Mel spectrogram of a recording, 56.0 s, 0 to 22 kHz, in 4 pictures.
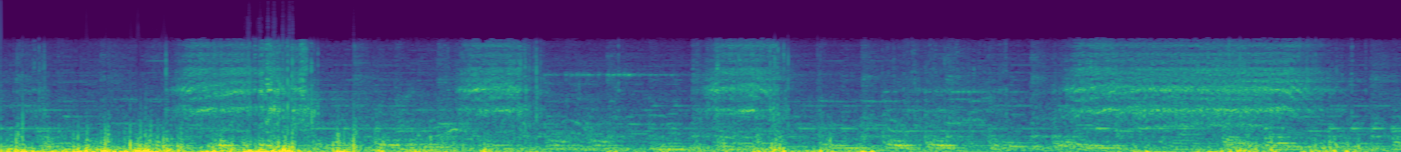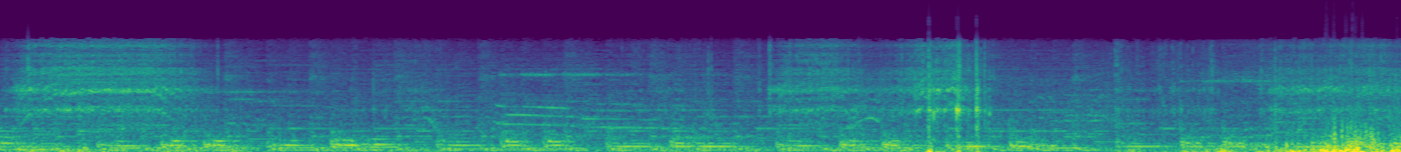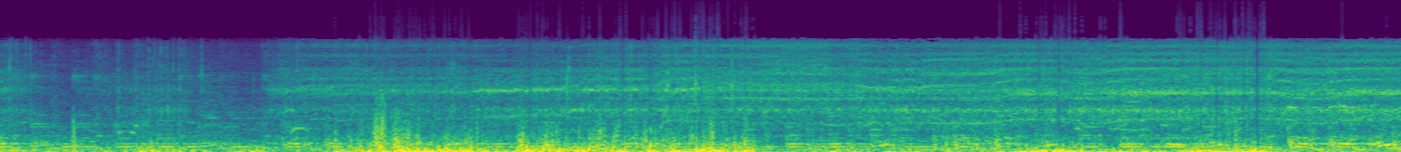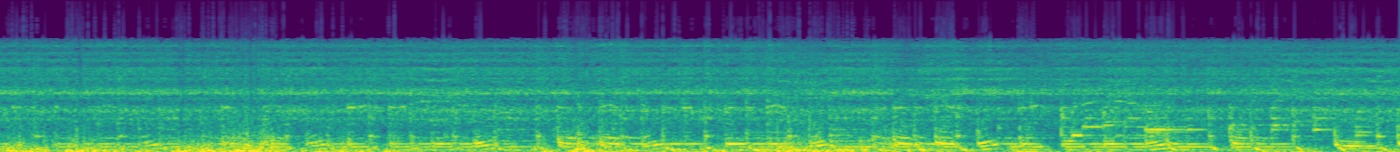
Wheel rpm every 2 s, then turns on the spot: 10, 80, 30, 30, 10, 80, 100, 100, 10, 10, 20, 40, 10, 60, 30, 60, 120, 170, 200, 220, 230, 230, 230, 230, 230, 230, 230, 230.
8-10 24-26 28-30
